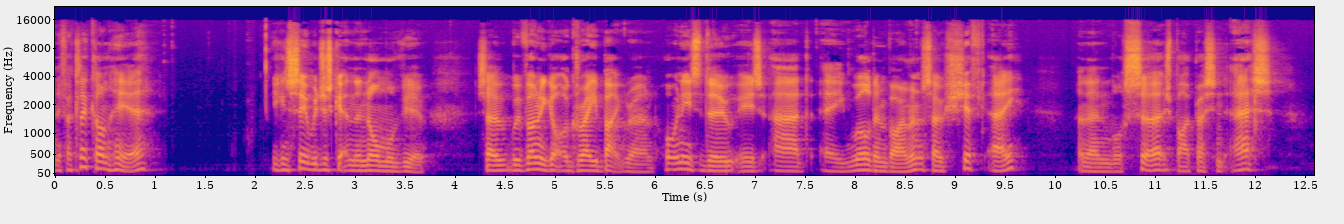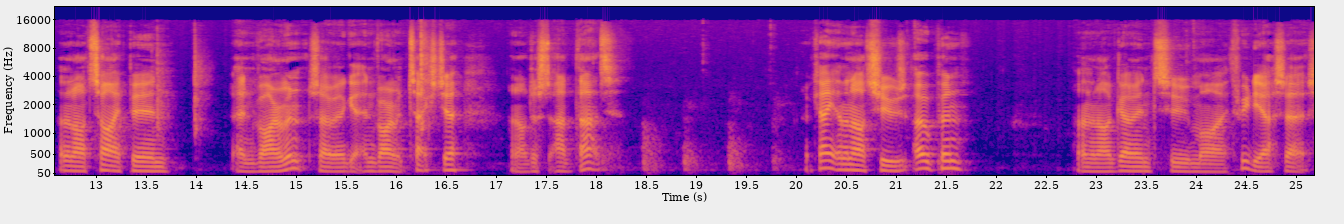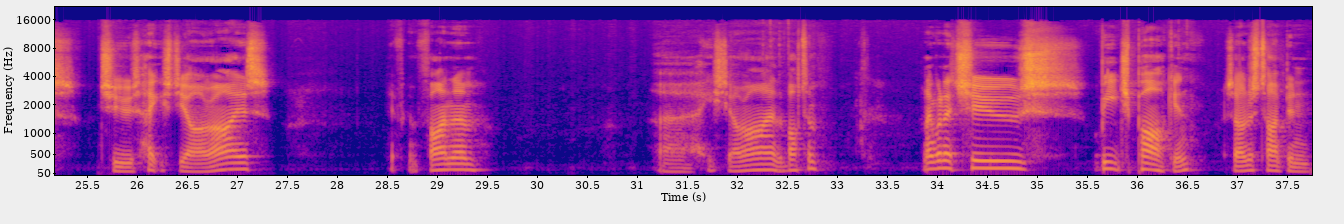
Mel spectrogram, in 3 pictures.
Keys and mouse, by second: 2.2-4.0 middle drag, 6.9 click, 8.0 middle click, 9.2 shift+a, 19.2 click.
